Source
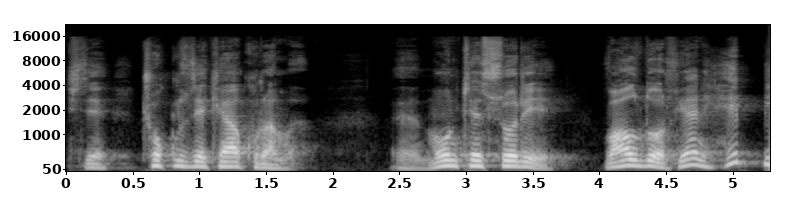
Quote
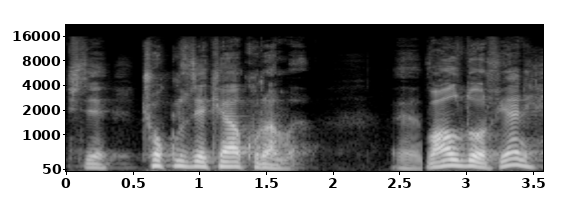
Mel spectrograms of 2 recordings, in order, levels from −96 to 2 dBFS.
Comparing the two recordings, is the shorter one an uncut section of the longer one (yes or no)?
no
